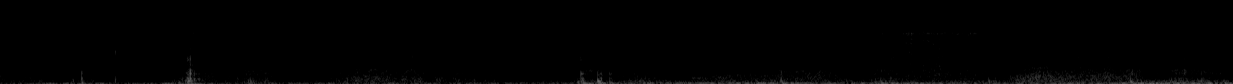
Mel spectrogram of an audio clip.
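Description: Near silence: faint low background rumble with a thin steady tone and a few soft clicks, the clearest about two and six seconds in.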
